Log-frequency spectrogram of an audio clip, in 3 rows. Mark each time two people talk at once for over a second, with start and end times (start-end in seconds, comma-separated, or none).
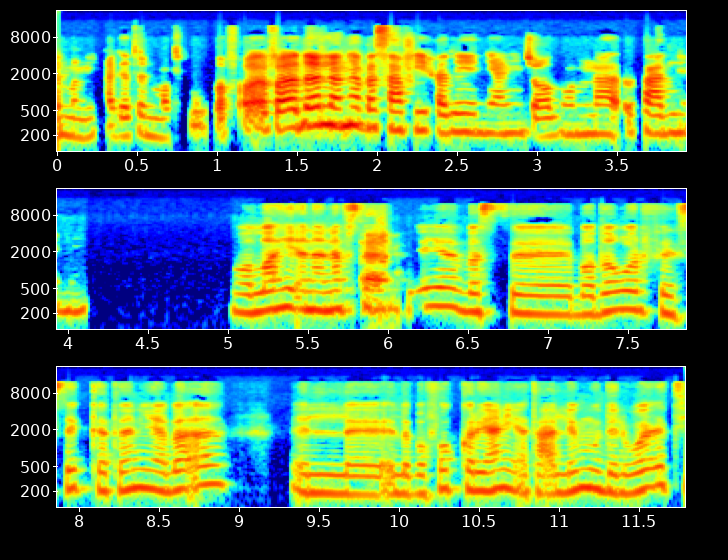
none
